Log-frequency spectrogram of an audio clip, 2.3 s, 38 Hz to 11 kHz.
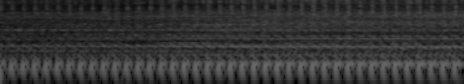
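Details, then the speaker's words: Kazuma Meerkat 50cc ATV just after an electric start, warming on choke: the small single putters at a fast, even beat of about fifteen pulses a second, steady with no misses. Normal idle on choke. "hit the button then that's all she wrote fires right up"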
